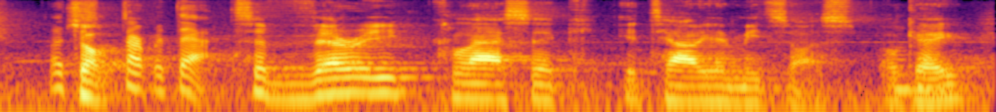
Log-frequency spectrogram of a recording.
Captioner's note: none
